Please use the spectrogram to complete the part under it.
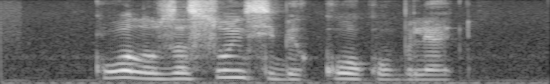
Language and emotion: Russian, angry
